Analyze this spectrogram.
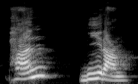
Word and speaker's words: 밭이랑: 그래서 밭 미랑 근데 디귿 니은이 만났네 디귿 니은이 만났어 그러면 어떻게 돼 디귿이 니은이 돼야 되겠죠 자 그러면서이 디귿이 니은이 또 되는 거야 반니랑 요렇게 발음이 돼야 돼요 반니랑 반니랑 국의 음마가 일어나는 것이 아니라 음절의 끝소리 교 축과 니은 첨과 그리고 비음 아를 거쳐 가지고 반니랑이라고 발음이 돼야 되고 형식 형태소가 오는 경우에는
